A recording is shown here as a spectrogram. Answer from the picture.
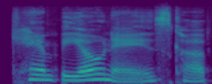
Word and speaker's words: Campeones Cup: So last night we had the opportunity to go to the Campeones Cup.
